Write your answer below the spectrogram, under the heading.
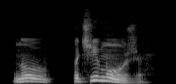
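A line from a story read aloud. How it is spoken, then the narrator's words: Uncertain. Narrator (Russian): Неуверенно произнес я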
